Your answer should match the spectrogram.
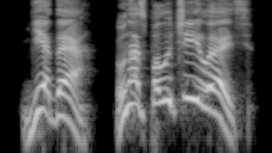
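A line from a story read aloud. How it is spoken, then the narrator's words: Joyful call. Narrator (Russian): радостно замахал рукой Руди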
